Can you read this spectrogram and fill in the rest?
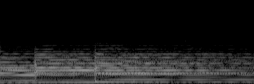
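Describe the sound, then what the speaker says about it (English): Warm, plucky, warbly analog supersaw synth with extra processing, a few sustained chord stabs ringing out softly and alone. "this basic kind of analog supersaw sound going on with some extra kind of processing"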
